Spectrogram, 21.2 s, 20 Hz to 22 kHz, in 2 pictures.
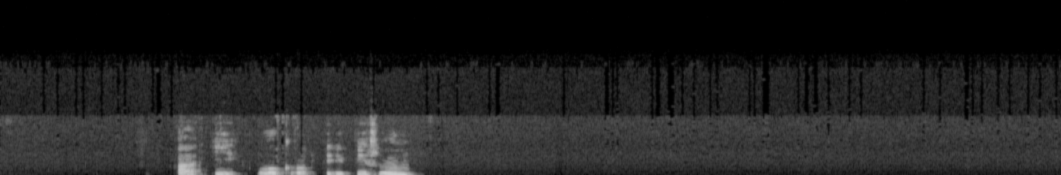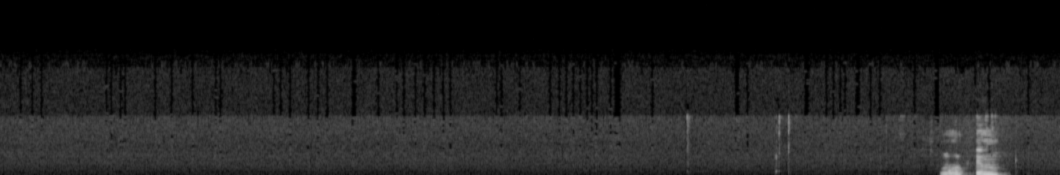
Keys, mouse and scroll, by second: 1.7 a, 2.0 i, 4.4 click, 18.4 click, 19.7 shift+middle click.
